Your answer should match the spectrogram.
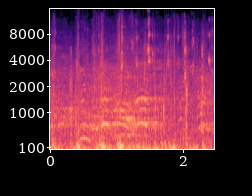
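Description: Basketball dribbled on a hardwood court during play, a run of short bounces, with brief shouts from players on the court.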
